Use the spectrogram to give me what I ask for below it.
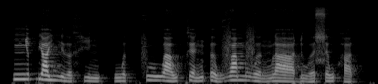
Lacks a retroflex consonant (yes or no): yes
